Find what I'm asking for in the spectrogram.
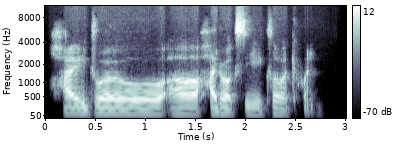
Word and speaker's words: hydroxychloroquine: which is hydroxychloroquine.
